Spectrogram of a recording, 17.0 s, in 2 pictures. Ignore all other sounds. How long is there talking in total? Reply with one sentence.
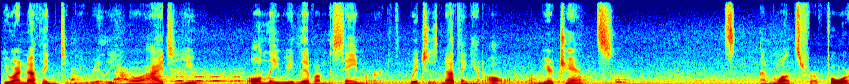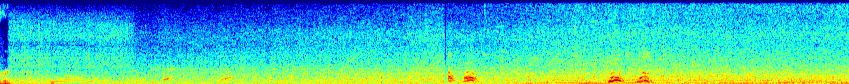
The talking can be heard for 8 seconds in total.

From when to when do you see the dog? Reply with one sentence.
You can hear the dog from 0.7 to 2.6 s, from 5.3 to 6.4 s, from 10.1 to 10.8 s and from 12.9 to 15.2 s.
